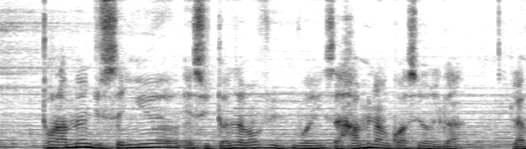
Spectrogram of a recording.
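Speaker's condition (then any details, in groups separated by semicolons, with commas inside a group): No condition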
